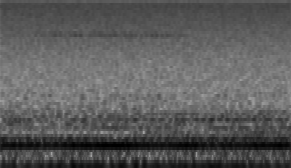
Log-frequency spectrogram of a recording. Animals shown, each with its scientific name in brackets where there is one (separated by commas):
Dark-eyed Junco (Junco hyemalis)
